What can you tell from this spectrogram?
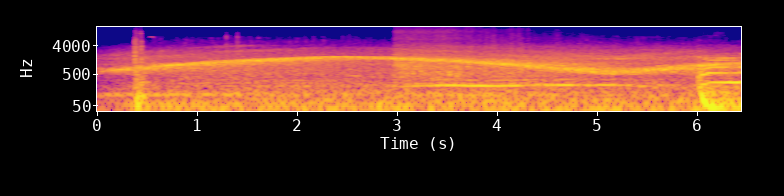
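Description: Opening of a K-pop dance track: a siren-like wail slowly rises and falls over a hiss. A low held synth note comes in about halfway, and the beat enters near the end.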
